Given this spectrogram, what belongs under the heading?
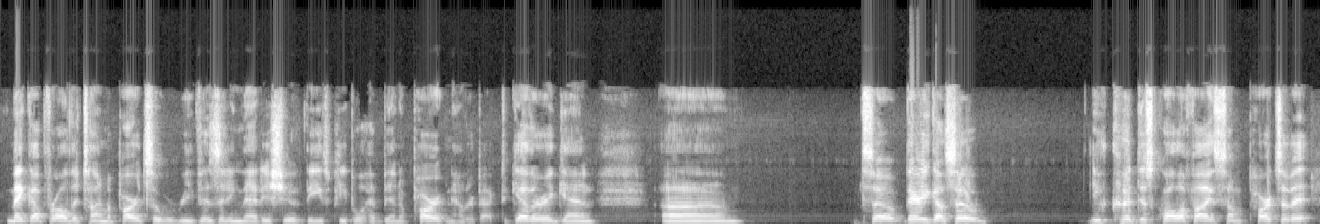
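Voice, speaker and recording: A man with a slightly gravelly voice giving casual live commentary on listeners' songs, thinking aloud with lots of fillers. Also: mid-range voice, darkish tone. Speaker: music industry reviewer critiquing listener songs.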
